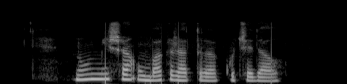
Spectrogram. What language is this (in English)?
Mari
